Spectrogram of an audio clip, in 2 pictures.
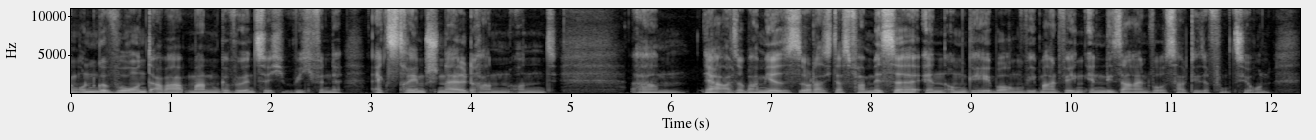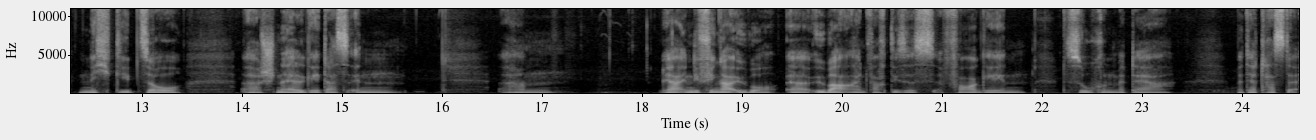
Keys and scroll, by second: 22.2 f.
